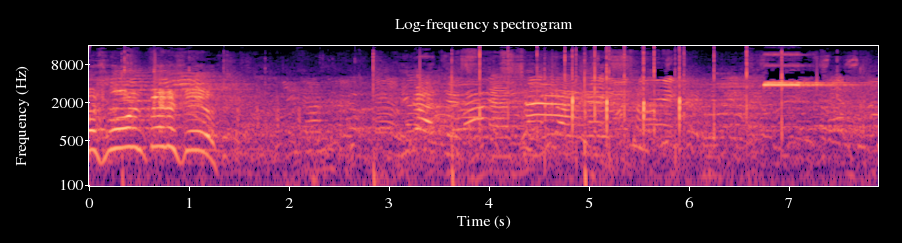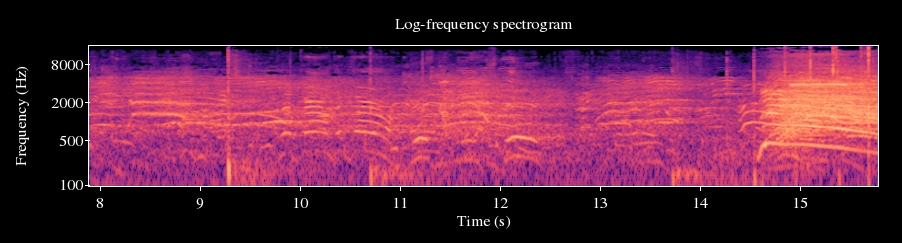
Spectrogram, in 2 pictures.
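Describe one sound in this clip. Young girls call out and chatter in a large echoing hall.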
